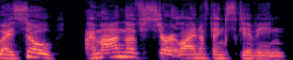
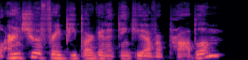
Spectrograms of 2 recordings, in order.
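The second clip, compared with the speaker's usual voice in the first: mock gossipy whisper, quieter; 5 dB quieter than usual. Retelling a question someone asked, like gossiping ladies over tea: imitating someone whispering. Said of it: "it's almost like he whispered it".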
